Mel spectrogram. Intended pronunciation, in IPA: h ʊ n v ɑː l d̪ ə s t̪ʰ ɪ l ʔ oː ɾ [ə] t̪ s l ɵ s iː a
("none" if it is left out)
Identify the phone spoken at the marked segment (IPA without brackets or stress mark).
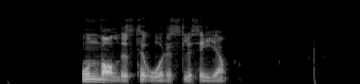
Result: ə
